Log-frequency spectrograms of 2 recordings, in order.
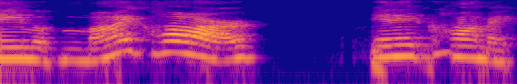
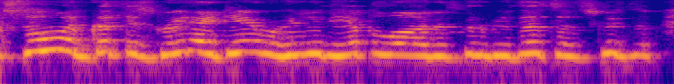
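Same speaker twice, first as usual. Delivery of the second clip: eager pitch; 5 semitones higher, 4 dB louder, faster than usual. Retold or imitated. Wife retells husband's pitch.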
